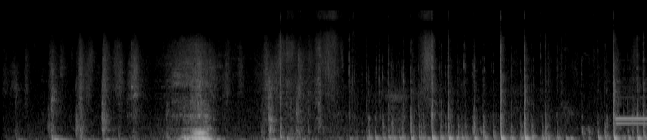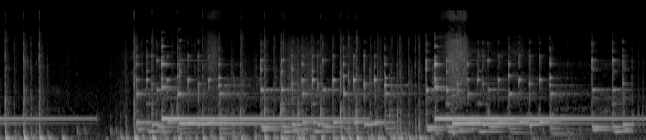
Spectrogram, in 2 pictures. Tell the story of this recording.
While I was typing, the doorbell rang, and almost immediately after, my phone started ringing as well, with all three sounds overlapping.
